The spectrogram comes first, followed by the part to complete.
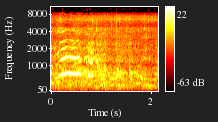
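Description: Water splashing in a swimming pool as swimmers jump in and move about, with one loud, high-pitched shout about a quarter of a second in.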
